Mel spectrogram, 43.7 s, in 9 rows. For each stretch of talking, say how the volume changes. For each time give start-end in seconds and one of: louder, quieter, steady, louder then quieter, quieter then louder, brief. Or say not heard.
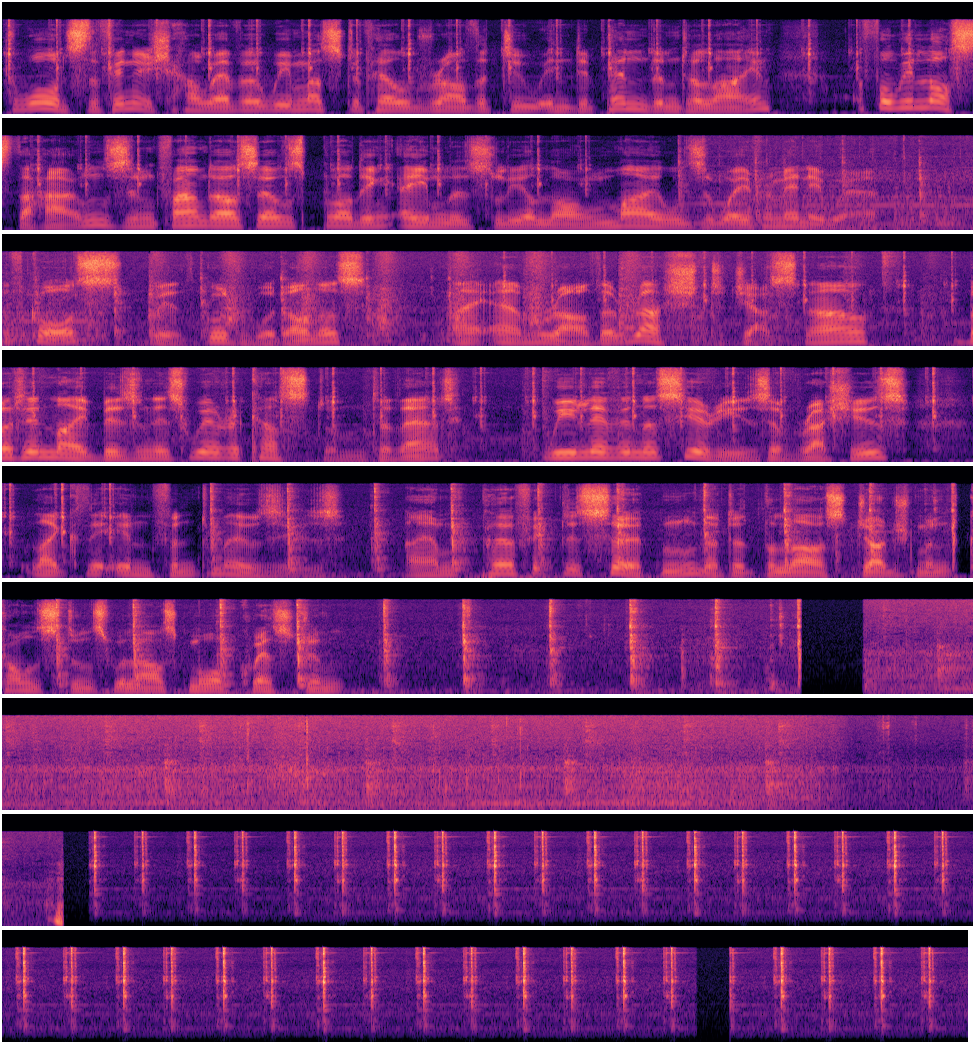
0.0-26.0 steady.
